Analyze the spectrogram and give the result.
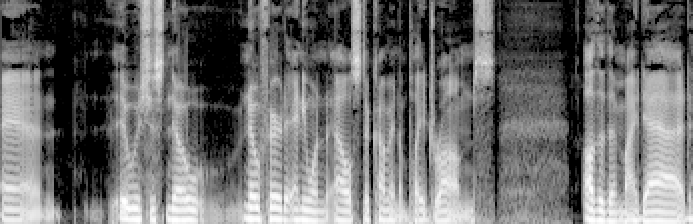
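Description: Leaving long, frequent pauses, a man speaks at a fairly slow pace with a fairly high pitch and a dark, mellow tone. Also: ordinary pitch variation. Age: 20s. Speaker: musician, drummer and singer in a band. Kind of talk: casual interview chat.

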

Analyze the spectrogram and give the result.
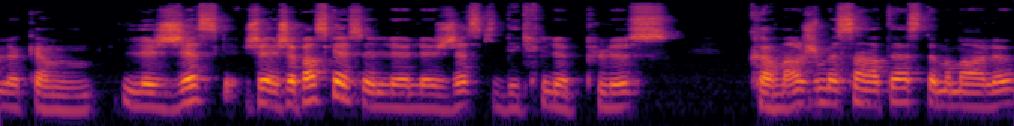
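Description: A man speaks with a Quebec accent at a fairly high pitch. His intonation stays fairly even, and the recording is very clean with a silent background. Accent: Québécois French. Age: 20s. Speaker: comic book artist. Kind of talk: interview. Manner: halting.

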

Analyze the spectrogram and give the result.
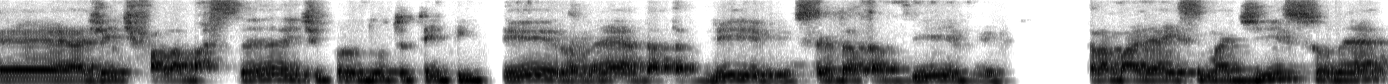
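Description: Keeping his loudness very even, a man with a fairly high voice speaks at a moderate pace with ordinary pitch variation. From rural São Paulo state, Brazil. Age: 30s. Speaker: product manager. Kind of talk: interview. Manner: halting, many fillers.

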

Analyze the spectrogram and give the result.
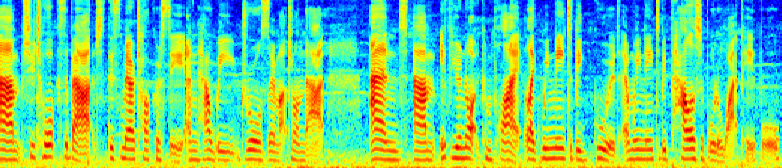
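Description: With an Australian accent and a bright, sharp tone, a woman speaks at a moderate pace, her pitch fairly low and her intonation fairly even. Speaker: podcast co-host. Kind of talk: casual chat.

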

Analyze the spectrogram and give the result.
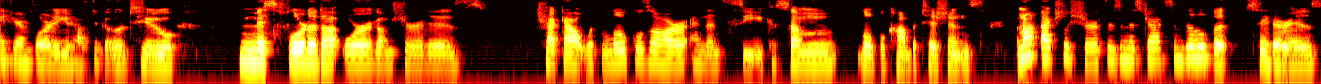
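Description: An ordinary speaking voice from a woman at medium pitch and moderate pace, ordinary pitch variation and big swings in loudness, on a very clean recording with a silent background. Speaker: opera and pop singer, beauty pageant titleholder. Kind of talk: casual chat.

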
